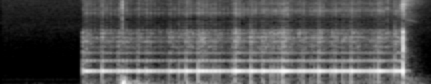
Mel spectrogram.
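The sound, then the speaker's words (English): A phone ringback tone plays over a speakerphone as a call to a call-in line rings unanswered, one steady sustained tone lasting about two seconds before cutting off, slightly tinny and mid-level with no voices. “Put it on the speaker so you can hear it.”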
